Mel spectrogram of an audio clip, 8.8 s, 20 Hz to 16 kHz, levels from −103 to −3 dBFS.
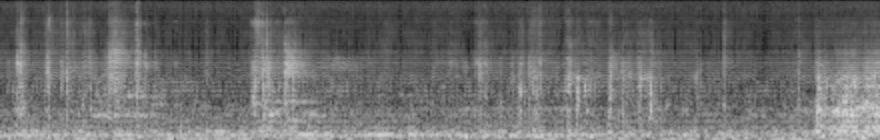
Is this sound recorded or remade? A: remade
